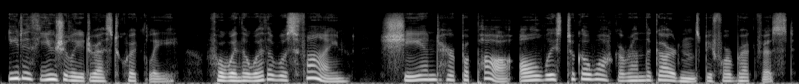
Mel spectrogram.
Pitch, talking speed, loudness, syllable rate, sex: 190 Hz, 175 wpm, -17 LUFS, 5.0 syllables/s, female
